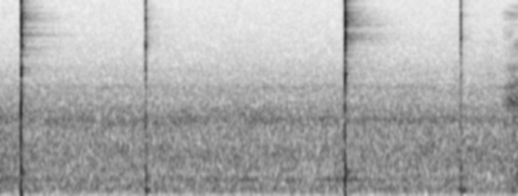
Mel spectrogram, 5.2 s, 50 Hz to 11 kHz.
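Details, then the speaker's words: 2021 Ford Mustang Mach-E GT high-voltage battery contactor energized with 12 V supply and ground: four crisp, sharp clicks a second or two apart; contactor snapping in and out normally. "nous lui donnons une masse de 12 volts écoutez le clic ces contacteurs peuvent être assez bruyants ici nous allons"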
